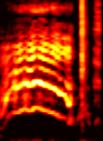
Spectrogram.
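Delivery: high laughing shriek of disbelief. Real, not acted. Shrieking while laughing at a friend's TV moment. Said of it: "I was like".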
